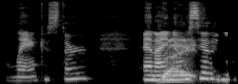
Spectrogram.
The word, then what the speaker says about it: Lancaster: I also pronounce uh the town we used to call it Lancaster when I grew up in Missouri but here they call it Lancaster and I noticed the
